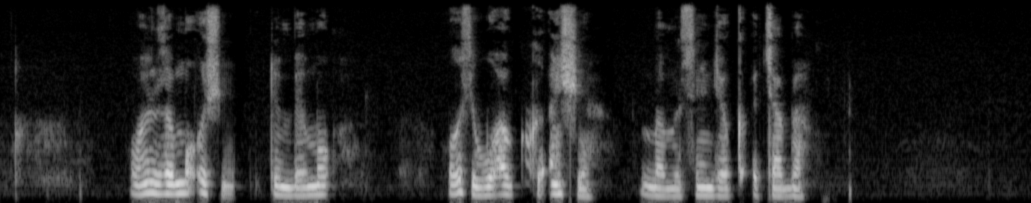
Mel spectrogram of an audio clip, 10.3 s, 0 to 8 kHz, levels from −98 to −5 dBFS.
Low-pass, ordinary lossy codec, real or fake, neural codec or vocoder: 7.2 kHz; Opus, 64 kbps; real; none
